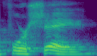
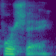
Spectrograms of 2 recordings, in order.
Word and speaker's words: Forsha: older, I think Gavin Forsha might become kind of a significant individual for this season. Wait. Hold up. Forche? I think it's pronounced Forche.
